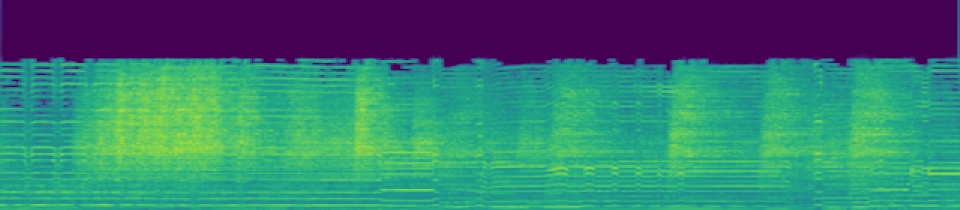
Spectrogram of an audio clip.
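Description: Instrumental music: a Bulgarian gaida (bagpipe) playing a held, ornamented melody over steady low notes, with band accompaniment.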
